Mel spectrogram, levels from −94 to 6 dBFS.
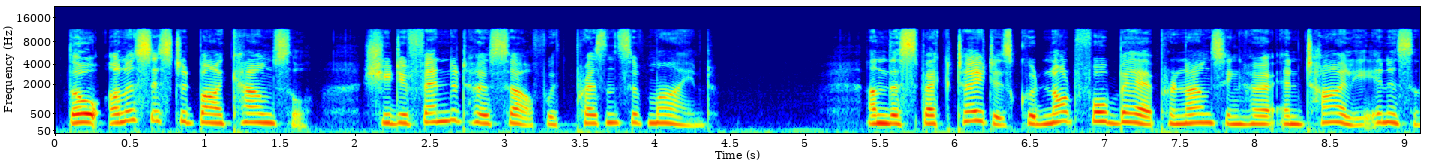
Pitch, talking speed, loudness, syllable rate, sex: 230 Hz, 140 wpm, -17 LUFS, 5.2 syllables/s, female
